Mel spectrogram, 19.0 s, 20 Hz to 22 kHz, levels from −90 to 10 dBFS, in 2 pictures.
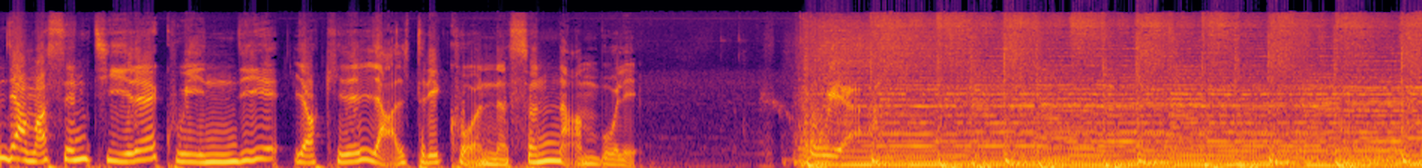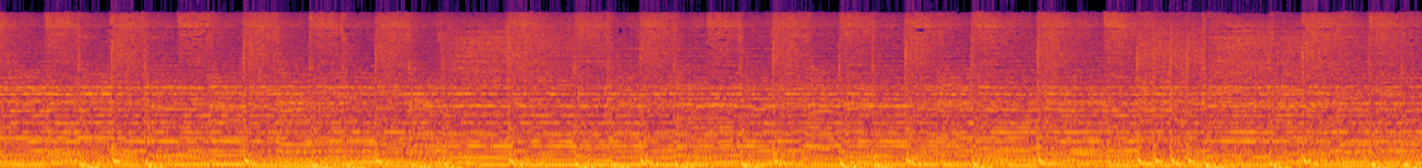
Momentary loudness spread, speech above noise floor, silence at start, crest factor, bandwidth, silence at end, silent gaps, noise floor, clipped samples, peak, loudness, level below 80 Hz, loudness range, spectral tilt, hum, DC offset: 3 LU; 31 dB; 0 s; 6 dB; 17 kHz; 0 s; none; -38 dBFS; 1%; 0 dBFS; -7 LUFS; -16 dBFS; 2 LU; -5 dB/octave; none; under 0.1%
